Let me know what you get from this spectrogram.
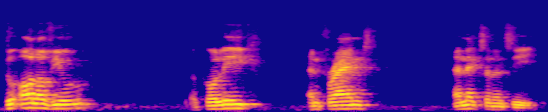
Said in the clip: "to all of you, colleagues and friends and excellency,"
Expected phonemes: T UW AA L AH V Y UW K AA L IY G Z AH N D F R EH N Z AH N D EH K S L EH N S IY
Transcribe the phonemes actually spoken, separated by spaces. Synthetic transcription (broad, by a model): T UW AA L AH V Y UW K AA L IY G AH N F R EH N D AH N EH K S L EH N S IY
